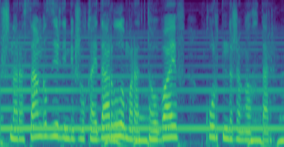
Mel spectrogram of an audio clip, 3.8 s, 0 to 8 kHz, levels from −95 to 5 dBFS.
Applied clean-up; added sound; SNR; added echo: none; Wind instrument, woodwind instrument + Telephone; 4 dB; none.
